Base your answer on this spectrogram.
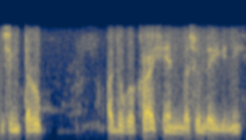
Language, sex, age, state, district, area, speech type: Manipuri, male, 18-30, Manipur, Churachandpur, rural, conversation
